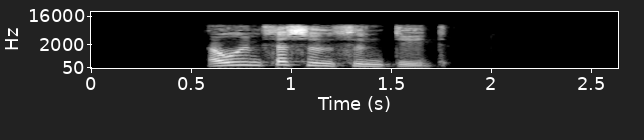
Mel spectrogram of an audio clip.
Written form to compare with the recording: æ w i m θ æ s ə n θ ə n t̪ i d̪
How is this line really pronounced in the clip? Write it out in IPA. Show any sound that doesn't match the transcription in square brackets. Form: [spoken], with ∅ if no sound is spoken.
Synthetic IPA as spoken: æ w i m θ æ s ə n θ ə n t̪ i d̪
